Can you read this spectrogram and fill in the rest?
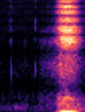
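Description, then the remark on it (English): A single sharp nasal sniff, fairly loud, rising quickly after a few faint clicks and breaths, with a short airy rush of breath through the nose. “Sorry for sniffing.”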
